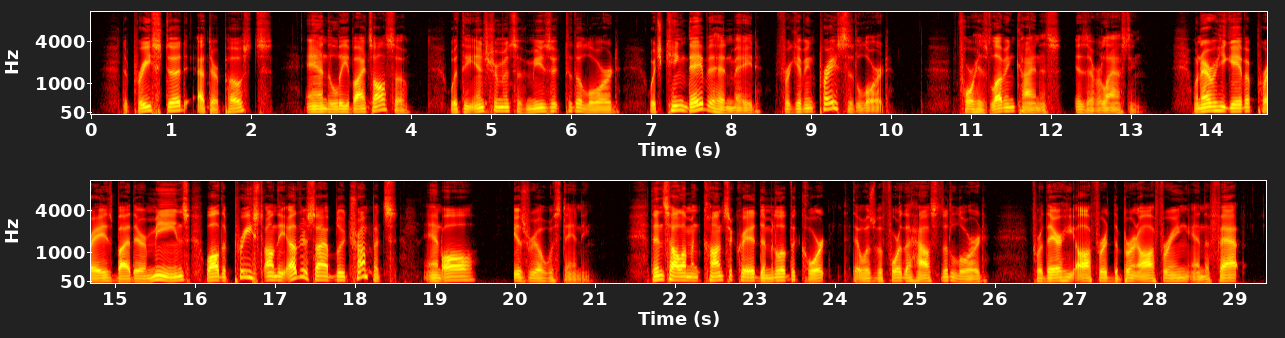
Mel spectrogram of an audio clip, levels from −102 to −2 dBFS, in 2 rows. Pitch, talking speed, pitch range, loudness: 95 Hz, 170 wpm, 85-115 Hz, -32 LUFS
